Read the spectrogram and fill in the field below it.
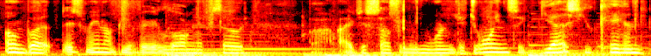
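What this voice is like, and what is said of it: Raspy morning voice. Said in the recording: “I'm recording this in the morning, so my voice is a little bit, I don't know, just raspy”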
